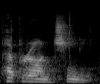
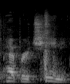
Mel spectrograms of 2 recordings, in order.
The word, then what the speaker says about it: pepperoncini: like the color of pepperoncini pepperoni that's how you pronounce it I didn't realize there was an o-n in there but there is I guess yeah I always said peppercini yeah pepperoncini but it's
